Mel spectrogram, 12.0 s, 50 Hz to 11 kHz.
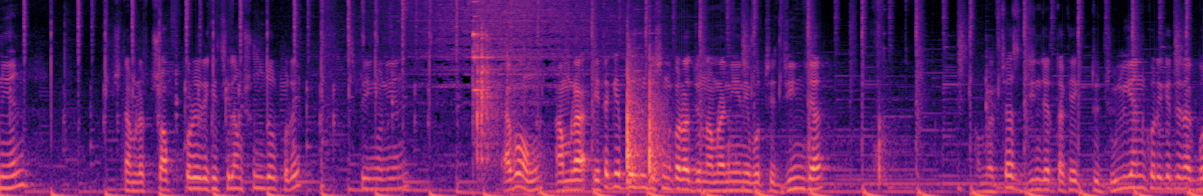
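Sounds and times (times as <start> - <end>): background music with beat: 0.0 - 12.0
dishes clattering on steel counter: 4.7 - 5.0, 6.3 - 6.7.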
